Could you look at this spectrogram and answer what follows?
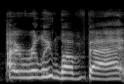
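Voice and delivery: moved almost to tears; getting emotional. Real, not acted. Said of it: "I'm getting emotional because it's true".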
